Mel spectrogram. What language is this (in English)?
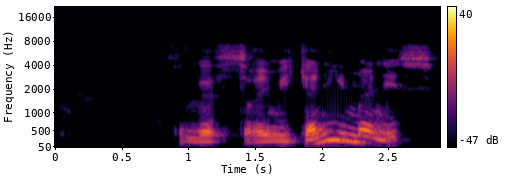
Kabyle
